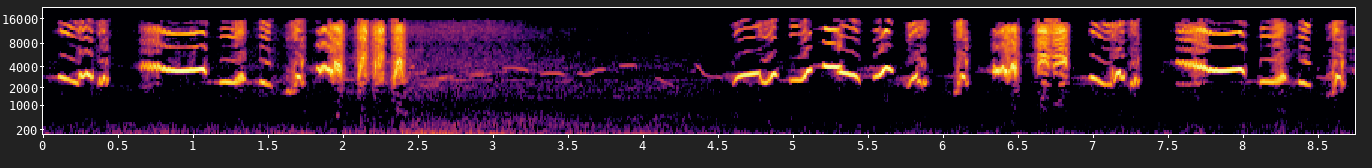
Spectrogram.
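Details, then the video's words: Oriental magpie-robin, fighting song with dense bursts of sharp whistles and rasping notes, a brief lull with faint soft whistles, then another long rapid stream of varied chatter and slurred whistles. "KACER ISIAN MEWAH NGOTOT GACOR TARUNG"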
